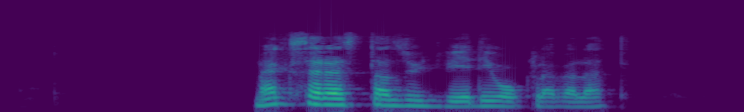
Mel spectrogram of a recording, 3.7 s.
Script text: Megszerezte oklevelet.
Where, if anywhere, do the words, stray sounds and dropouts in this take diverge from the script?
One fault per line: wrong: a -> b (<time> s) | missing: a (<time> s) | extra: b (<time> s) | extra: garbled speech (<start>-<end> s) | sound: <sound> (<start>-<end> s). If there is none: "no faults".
extra: az ügyvédi (1.9 s)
